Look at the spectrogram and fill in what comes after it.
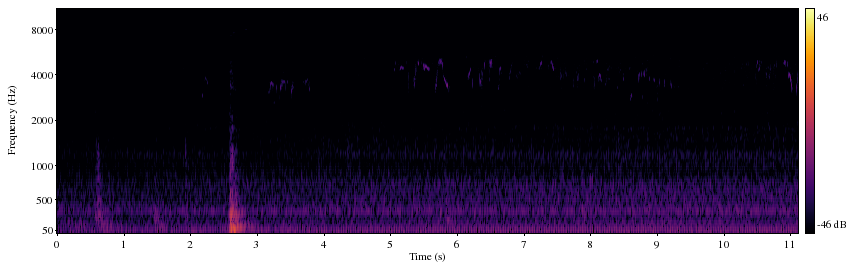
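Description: Faint birds chirping in short high calls over a low steady hum, with a single thump about two and a half seconds in.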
